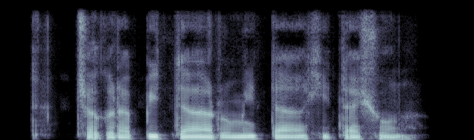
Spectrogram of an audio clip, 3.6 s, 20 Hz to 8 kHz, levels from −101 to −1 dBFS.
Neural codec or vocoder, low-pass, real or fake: codec, 24 kHz, 3.1 kbps, DualCodec; 7.2 kHz; fake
